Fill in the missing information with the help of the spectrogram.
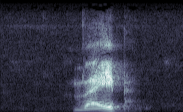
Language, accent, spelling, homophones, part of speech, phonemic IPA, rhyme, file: German, Austria, Weib, Vibe, noun, /vaɪ̯p/, -aɪ̯p, De-at-Weib.ogg
- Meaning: 1. woman, broad 2. woman, wife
